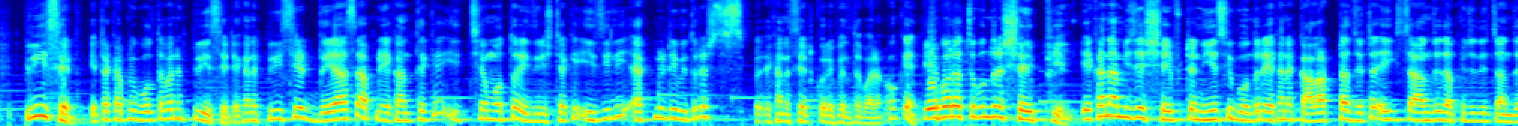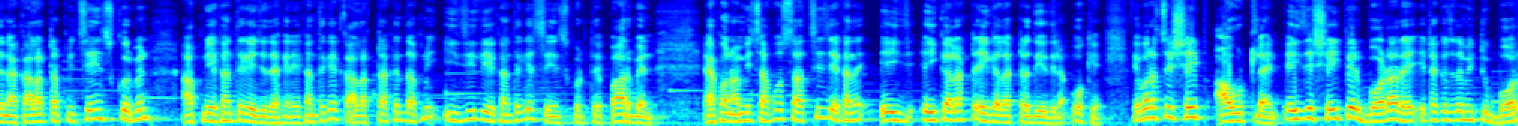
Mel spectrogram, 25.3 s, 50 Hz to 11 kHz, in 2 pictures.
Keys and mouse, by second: 1.7 click, 3.8 click, 8.9 click, 9.6 click, 12.1 click, 20.7 click, 23.1 click.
